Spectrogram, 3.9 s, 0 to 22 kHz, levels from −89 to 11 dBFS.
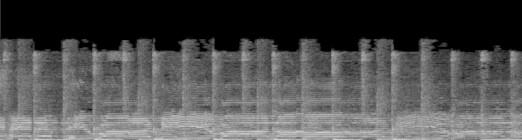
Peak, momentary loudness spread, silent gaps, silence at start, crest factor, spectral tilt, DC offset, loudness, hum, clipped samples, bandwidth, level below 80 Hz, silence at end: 0 dBFS; 4 LU; none; 0 s; 14 dB; -3.5 dB/octave; under 0.1%; -13 LUFS; none; under 0.1%; 16.5 kHz; -22 dBFS; 0 s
